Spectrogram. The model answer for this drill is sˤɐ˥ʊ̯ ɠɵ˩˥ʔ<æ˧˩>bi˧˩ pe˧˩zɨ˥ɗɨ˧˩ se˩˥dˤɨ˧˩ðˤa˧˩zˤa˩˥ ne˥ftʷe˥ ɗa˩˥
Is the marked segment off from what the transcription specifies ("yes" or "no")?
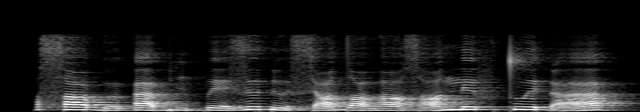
yes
